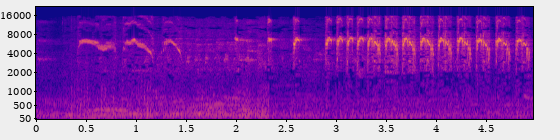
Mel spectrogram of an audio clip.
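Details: Spiderhunter, known locally as sogon, used as a lure recording to make other spiderhunters answer. A few scattered high notes lead into a fast, even series of sharp, high chipping notes, about a dozen in a row.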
